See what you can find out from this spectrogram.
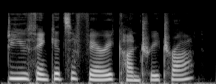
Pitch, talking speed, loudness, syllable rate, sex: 230 Hz, 220 wpm, -17 LUFS, 5.3 syllables/s, female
